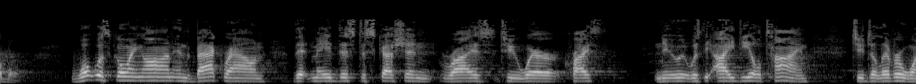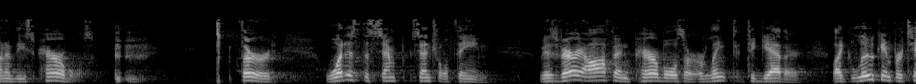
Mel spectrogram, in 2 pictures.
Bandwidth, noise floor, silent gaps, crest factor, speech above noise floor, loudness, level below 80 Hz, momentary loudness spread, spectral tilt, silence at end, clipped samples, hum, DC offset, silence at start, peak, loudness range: 8.8 kHz; -67 dBFS; none; 20 dB; 43 dB; -24 LUFS; -72 dBFS; 14 LU; -4.5 dB/octave; 0 s; under 0.1%; none; under 0.1%; 0 s; -4 dBFS; 3 LU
